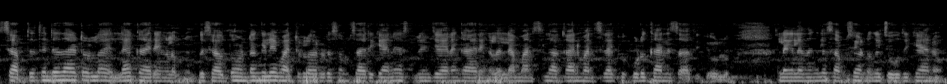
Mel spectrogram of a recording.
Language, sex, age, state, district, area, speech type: Malayalam, female, 30-45, Kerala, Kottayam, rural, spontaneous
